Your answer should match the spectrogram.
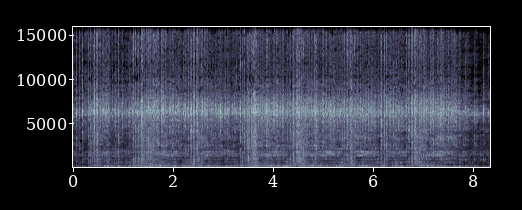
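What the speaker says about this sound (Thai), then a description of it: "เรามาฟัง เสียง เร่งเครื่องดูนิดนึงนะครับ" A 2019 Harley-Davidson 48 motorcycle engine revs repeatedly up close, throttle blips rising and falling in a loose rhythm every second or two, loud and raspy throughout.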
